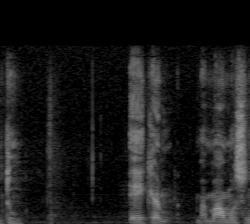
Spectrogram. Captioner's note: speaking in foreign language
